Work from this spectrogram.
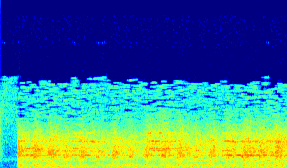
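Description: A train running on railway tracks, a continuous loud rumble with a rhythmic clatter of wheels, starting abruptly and holding steady throughout.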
